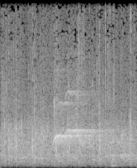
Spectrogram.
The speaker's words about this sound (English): Clap your hands. They say y'all don't clap your hands over here at Orange Wood.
